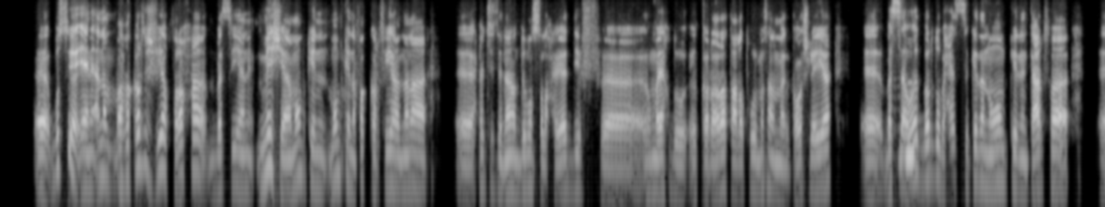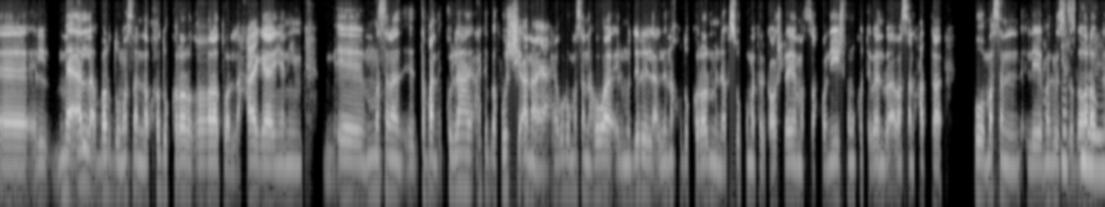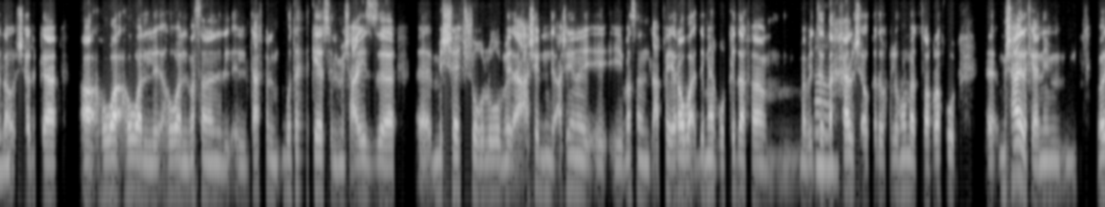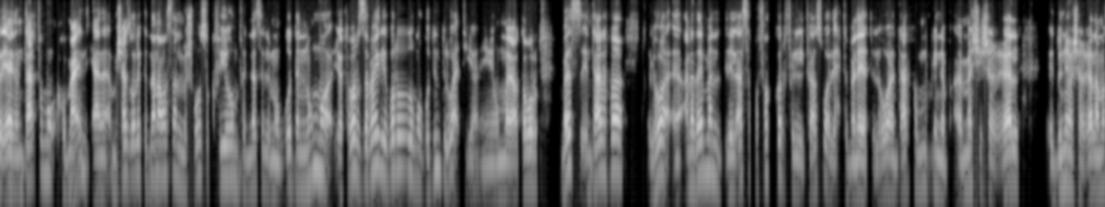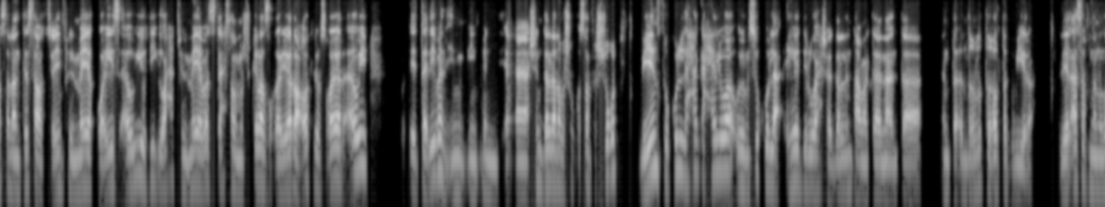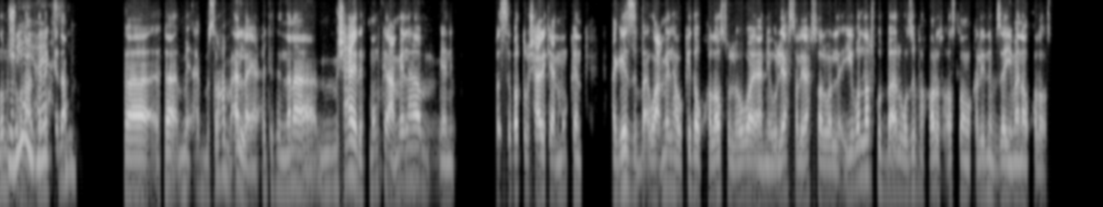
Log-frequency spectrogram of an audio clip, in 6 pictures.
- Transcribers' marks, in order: unintelligible speech; other background noise; tapping
- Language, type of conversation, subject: Arabic, advice, إزاي أقرر أقبل ترقية بمسؤوليات زيادة وأنا متردد؟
